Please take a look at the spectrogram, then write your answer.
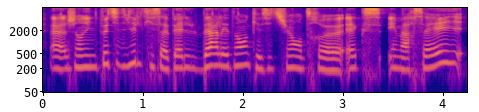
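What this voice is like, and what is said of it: Slight southern French accent. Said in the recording (French): “je viens du sud de la France, donc parfois vous entendrez un peu mon accent”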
